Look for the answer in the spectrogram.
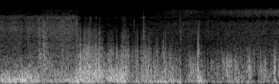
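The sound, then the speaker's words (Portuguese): Very strong wind in Serbia blowing hard against the microphone, a loud, continuous low roar with gusty rumbling bursts and a broad hiss throughout, with no voices. “Na Sérvia, chuvas torrenciais e ventos muito intensos trazem para a estrada telhados de vários edifícios e provocam inundações.”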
